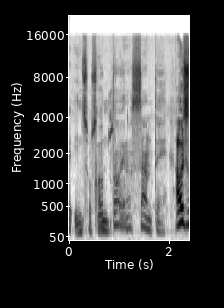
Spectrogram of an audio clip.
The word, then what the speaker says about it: Innocente: Innocente.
